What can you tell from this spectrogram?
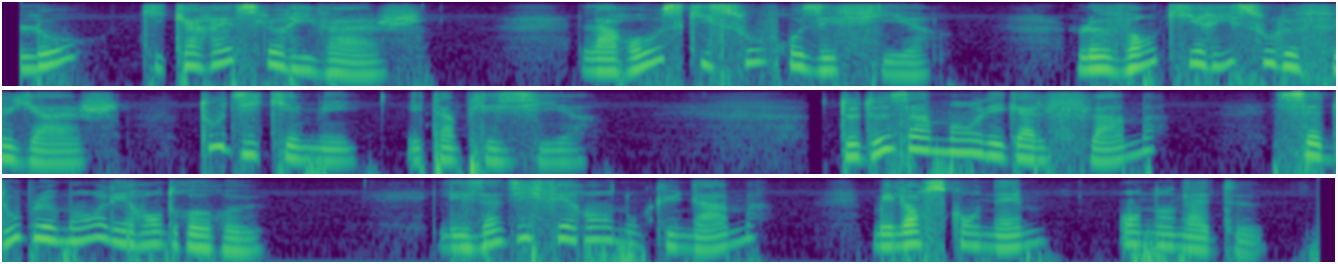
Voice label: French, Female

